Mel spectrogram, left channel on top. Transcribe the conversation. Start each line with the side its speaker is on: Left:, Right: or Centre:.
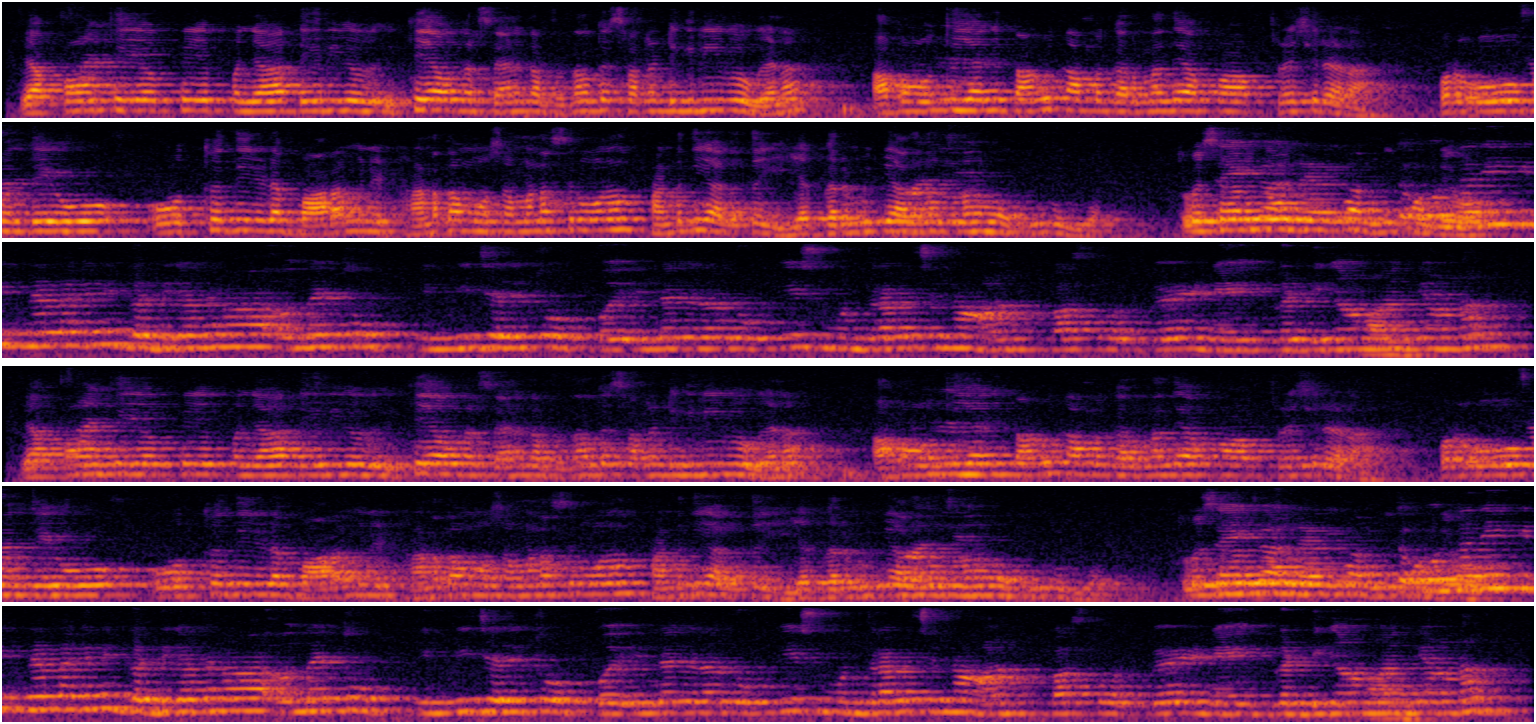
Left: ਆਪਾਂ
Right: ਹਾਂਜੀ-ਹਾਂਜੀ,
Left: ਉੱਥੇ-ਉੱਥੇ ਪੰਜਾਹ ਡਿਗਰੀ ਇੱਥੇ ਆ ਸਹਿਣ ਕਰ ਸਕਦੇ ਆ ਉੱਥੇ ਸੱਠ ਡਿਗਰੀ ਵੀ ਹੋ ਗਿਆ ਨਾ ਆਪਾਂ ਉੱਥੇ
Right: ਹੂੰ-ਹੂੰ,
Left: ਜਾ ਕੇ ਤਾਂ ਵੀ ਕੰਮ ਕਰਨਾ ਤੇ ਆਪਾਂ ਫਰੈਸ਼ ਰਹਿਣਾ ਪਰ ਉਹ ਬੰਦੇ
Right: ਹਾਂਜੀ-ਹਾਂਜੀ,
Left: ਓ ਉੱਥੇ ਦੇ ਜਿਹੜਾ ਬਾਰਾਂ ਮਹੀਨੇ ਠੰਢ ਦਾ ਮੌਸਮ ਨਾ ਸਿਰ ਓਨਾ ਨੂੰ ਠੰਢ ਦੀ ਆਦਤ ਹੋਈ ਐ। ਗਰਮੀ ਦੀ ਆਦਤ
Right: ਹਾਂਜੀ-ਹਾਂਜੀ।
Left: ਓਨਾਂ ਨਾਲ ਹੈਗੀ ਨ ਏ ਤੇ ਇਸ
Right: ਸਹੀ
Left: ਕਰਕੇ
Right: ਗੱਲ
Left: ਓ ਚੀਜ਼
Right: ਹੈ
Left: ਝੱਲ ਨੀ
Right: ਤੇ ਉਹਨਾਂ
Left: ਪਾਉਂਦੇ ਓ।
Right: ਦੀ ਕਿੰਨਾ ਮੈਂ ਕਹਿੰਨੀ ਗੱਡੀਆਂ ਦੇ ਨਾਲ ਓਨਾਂ ਦੀ ਧੁੱਪ ਇੰਨੀ ਜ਼ਿਆਦਾ ਧੁੱਪ ਇੰਨਾ ਜ਼ਿਆਦਾ ਲੋਕ ਸਮੁੰਦਰਾਂ ਵਿੱਚ ਨਹਾਣ ਬਸ ਧੁਰਪ ਹੋਏ ਨੇ ਗੱਡੀਆਂ ਓਨਾਂ
Left: ਹਾਂਜੀ।
Right: ਦੀਆਂ ਹਨਾ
